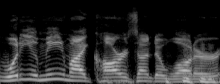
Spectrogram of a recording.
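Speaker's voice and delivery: ordinary delivery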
